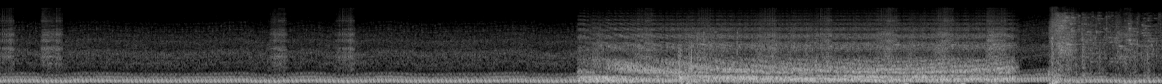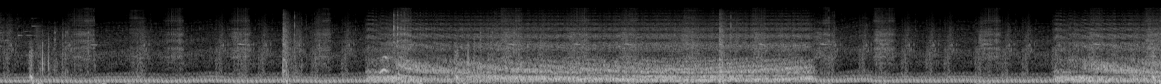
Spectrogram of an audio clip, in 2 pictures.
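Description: A small kart engine hums steadily.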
